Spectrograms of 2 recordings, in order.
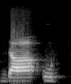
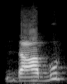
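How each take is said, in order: First: The word is said with no b sound. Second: The word is said with a b sound. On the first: The speaker calls it right. "पढ़ते क्या है? डाउट" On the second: The speaker calls it wrong. "डाबुट नहीं पढ़ते हैं, बो नहीं आता है"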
